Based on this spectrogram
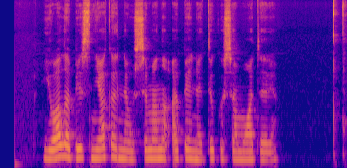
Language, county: Lithuanian, Vilnius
